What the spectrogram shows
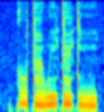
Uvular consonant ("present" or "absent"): absent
